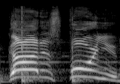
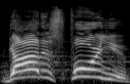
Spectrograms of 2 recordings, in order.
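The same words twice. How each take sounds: First: Louder and higher still; ringing repeat; repeated shout. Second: Slow, loud preacher shout; shouted promise; emphatic proclamation. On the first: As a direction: keep building. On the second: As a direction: drive it home slowly. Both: Acted. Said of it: "Look at me like you believe it".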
